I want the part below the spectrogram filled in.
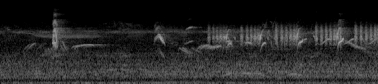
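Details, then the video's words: Melodious warbler: scattered soft notes at first, then from about two seconds an accelerating, crowded high chatter of quick chirps and slurs that runs to the end. "Hypolaïs polyglotte"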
